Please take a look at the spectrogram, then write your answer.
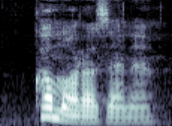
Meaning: chamber music
- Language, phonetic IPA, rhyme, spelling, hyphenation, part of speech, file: Hungarian, [ˈkɒmɒrɒzɛnɛ], -nɛ, kamarazene, ka‧ma‧ra‧ze‧ne, noun, Hu-kamarazene.ogg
